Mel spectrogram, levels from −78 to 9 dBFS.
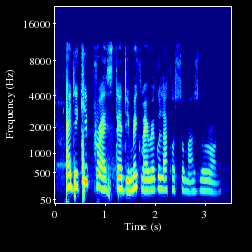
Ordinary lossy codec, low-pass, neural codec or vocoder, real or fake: none; none; none; real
